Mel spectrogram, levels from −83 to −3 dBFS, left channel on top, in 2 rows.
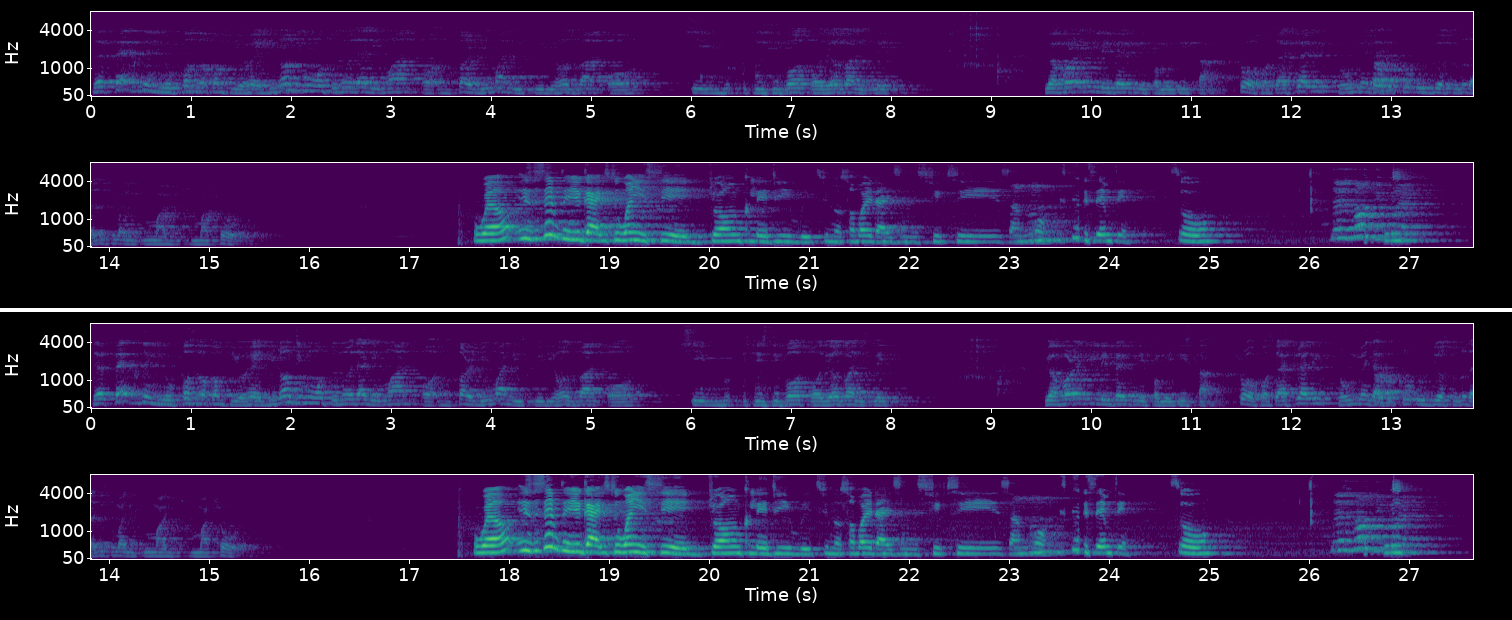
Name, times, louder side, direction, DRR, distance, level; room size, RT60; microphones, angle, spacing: voice 1, 0.0-5.4 5.9-8.1 9.5-15.3, right 2 dB, 45° right, 0 dB, 0.9 m, -53 dB
voice 2, 17.6-23.3 23.8-24.2 24.7-25.0 26.8-27.0, right 4 dB, 25° right, 14 dB, 0.3 m, -34 dB
voice 3, 21.2-21.5 23.0-23.4 26.1-27.0, equal, 40° left, -4 dB, 3.4 m, -46 dB
10.5 x 9.0 x 6.3 m, 1.2 s
head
